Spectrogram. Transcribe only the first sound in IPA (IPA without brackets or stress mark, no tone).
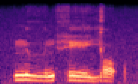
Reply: n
